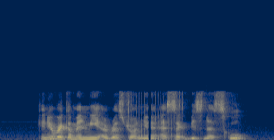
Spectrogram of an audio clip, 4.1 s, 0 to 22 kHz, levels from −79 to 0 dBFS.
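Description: From 1.88 to 2.73 s, the program filling the playback ring buffer and the hardware reading it have drifted into each other, producing buffer tearing. In every period a small slice of the buffer still holds speech from a lap earlier, about a tenth of a second old, joined hard at both ends. The result is a steady robotic buzz at 25 Hz riding on the speech.

Inside that stretch, at 2.21 to 2.26 s, separately encoded pieces were joined without trimming the encoder's start delay and end padding, leaving a gap at the join of encoded pieces. The speech drops into a 46 ms gap with smeared edges, then resumes where it stopped.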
